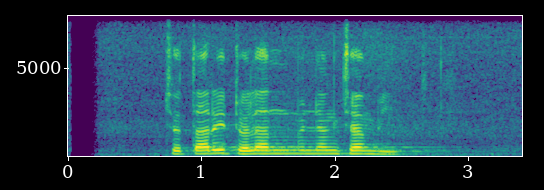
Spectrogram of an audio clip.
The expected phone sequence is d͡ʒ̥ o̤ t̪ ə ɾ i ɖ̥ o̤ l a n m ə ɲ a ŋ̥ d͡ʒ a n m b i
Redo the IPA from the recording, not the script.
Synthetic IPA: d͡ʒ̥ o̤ t̪ a ɾ i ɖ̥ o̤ l a n m ə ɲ a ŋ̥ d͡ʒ a m b i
